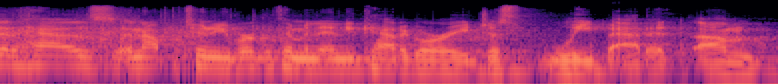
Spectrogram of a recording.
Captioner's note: applause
